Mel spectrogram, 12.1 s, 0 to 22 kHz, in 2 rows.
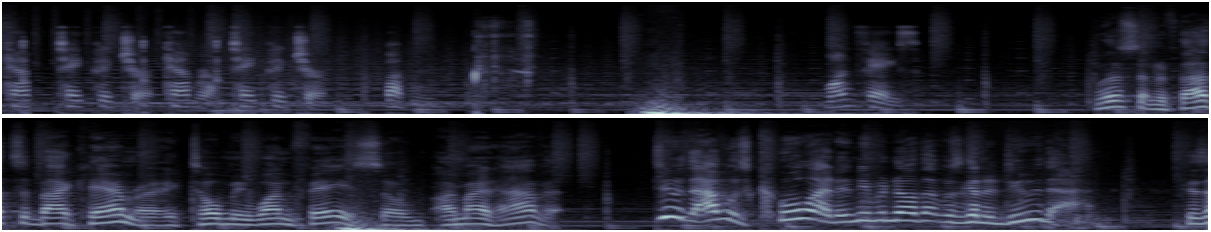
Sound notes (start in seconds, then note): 2.3 camera shutter; 3.2 whoosh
